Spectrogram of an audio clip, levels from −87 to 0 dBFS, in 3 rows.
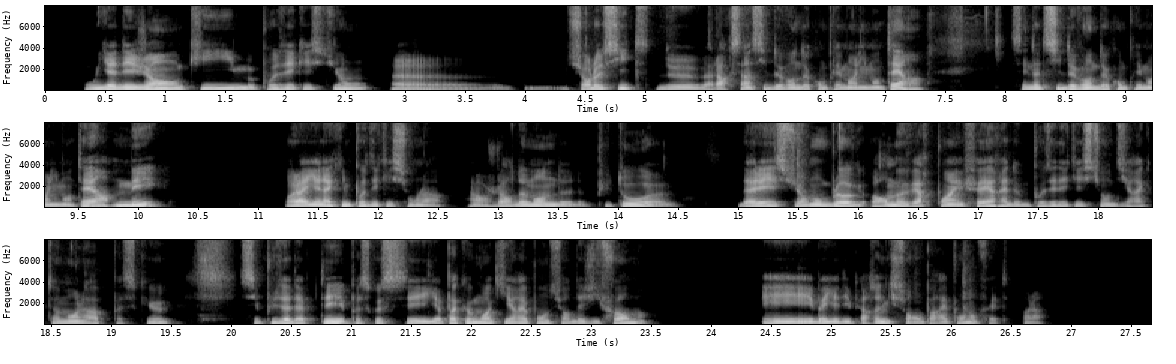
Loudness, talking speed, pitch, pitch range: -24 LUFS, 220 wpm, 115 Hz, 105-125 Hz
